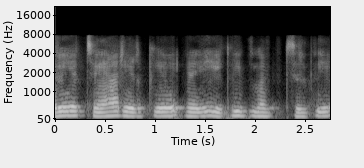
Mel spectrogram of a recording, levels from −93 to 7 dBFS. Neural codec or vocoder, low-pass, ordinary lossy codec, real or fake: codec, 16 kHz, 1 kbps, FreqCodec, smaller model; none; none; fake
